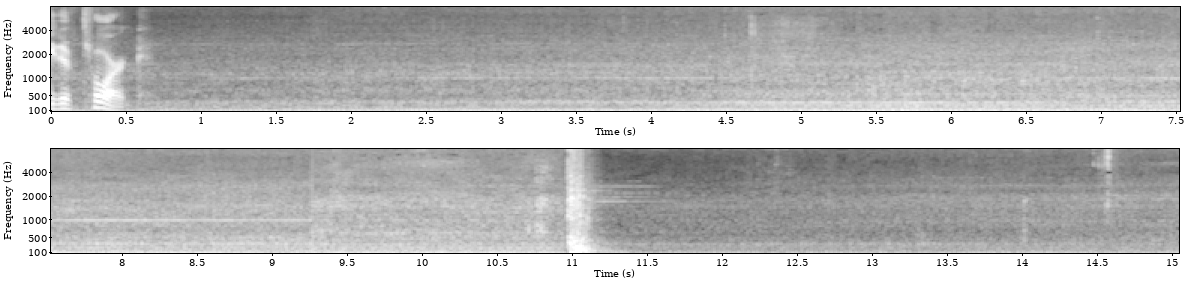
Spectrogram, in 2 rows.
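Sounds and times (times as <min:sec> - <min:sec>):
car engine idling: 0:00.0 - 0:15.0
door slam: 0:10.8 - 0:11.4.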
